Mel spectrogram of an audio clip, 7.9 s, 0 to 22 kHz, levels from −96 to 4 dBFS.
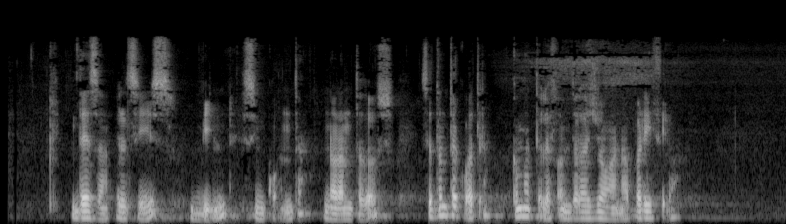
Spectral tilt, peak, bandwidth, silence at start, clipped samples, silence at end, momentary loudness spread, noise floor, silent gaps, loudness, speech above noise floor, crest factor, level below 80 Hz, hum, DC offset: -6 dB/octave; -6 dBFS; 11.5 kHz; 0.5 s; under 0.1%; 1.1 s; 11 LU; -64 dBFS; none; -26 LUFS; 38 dB; 20 dB; -58 dBFS; none; under 0.1%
